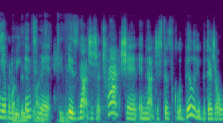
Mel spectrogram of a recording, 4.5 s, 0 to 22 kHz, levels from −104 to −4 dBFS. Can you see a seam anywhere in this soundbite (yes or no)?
no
